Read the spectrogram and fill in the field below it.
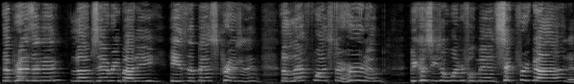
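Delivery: very high, sing-song gushing; mocking press secretary. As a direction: gush like a starry-eyed spokesperson. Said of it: "And even my favorite".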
